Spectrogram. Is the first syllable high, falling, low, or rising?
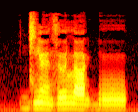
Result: falling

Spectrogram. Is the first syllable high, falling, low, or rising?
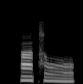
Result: high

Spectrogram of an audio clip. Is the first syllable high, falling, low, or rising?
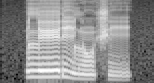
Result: high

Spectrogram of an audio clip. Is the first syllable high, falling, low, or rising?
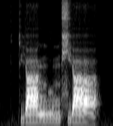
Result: high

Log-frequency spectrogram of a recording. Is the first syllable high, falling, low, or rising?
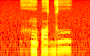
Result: low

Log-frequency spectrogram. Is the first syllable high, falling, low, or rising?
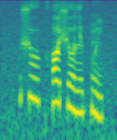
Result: falling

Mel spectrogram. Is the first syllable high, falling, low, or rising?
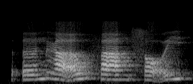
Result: rising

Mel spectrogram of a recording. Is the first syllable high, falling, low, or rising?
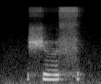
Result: high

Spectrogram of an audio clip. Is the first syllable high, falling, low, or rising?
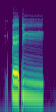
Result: low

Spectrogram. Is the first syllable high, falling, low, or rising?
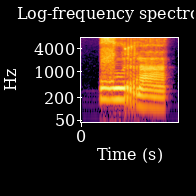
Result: high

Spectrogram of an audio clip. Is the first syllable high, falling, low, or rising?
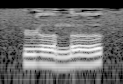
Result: low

